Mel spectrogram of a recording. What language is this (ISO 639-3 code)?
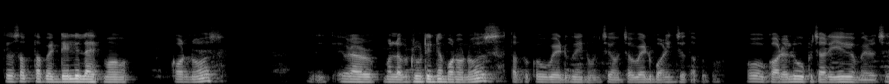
nep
